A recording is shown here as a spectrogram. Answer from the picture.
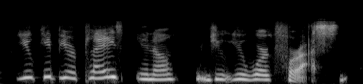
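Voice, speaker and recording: A woman speaks with a Guatemalan accent and ordinary pitch variation. The sound is dry and close, with no echo. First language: Spanish. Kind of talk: recorded listener comment. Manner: halting.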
